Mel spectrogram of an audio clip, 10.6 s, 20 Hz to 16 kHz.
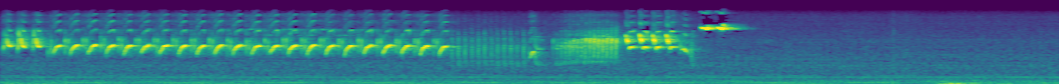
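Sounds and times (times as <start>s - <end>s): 
canary song with long even trill of rapidly repeated chirps: 0.0s - 7.8s.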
